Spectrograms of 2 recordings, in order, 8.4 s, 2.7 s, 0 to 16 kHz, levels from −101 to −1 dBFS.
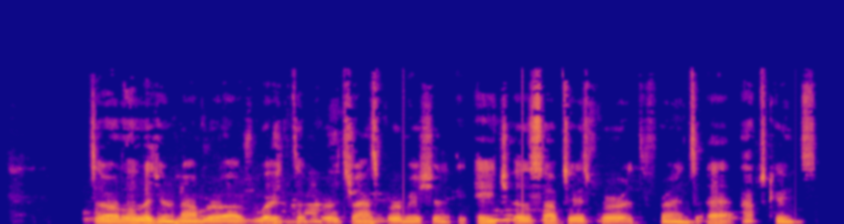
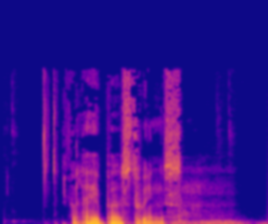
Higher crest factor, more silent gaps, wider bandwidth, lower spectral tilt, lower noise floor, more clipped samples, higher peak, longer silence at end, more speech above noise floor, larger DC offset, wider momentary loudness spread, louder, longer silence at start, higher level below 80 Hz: about the same, 16 dB vs 20 dB; neither; about the same, 11 kHz vs 11.5 kHz; about the same, -6 dB/octave vs -7 dB/octave; first, -72 dBFS vs -51 dBFS; neither; about the same, -6 dBFS vs -6 dBFS; about the same, 0.3 s vs 0.35 s; first, 49 dB vs 29 dB; neither; second, 10 LU vs 25 LU; about the same, -24 LUFS vs -24 LUFS; first, 0.85 s vs 0.7 s; second, -66 dBFS vs -34 dBFS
